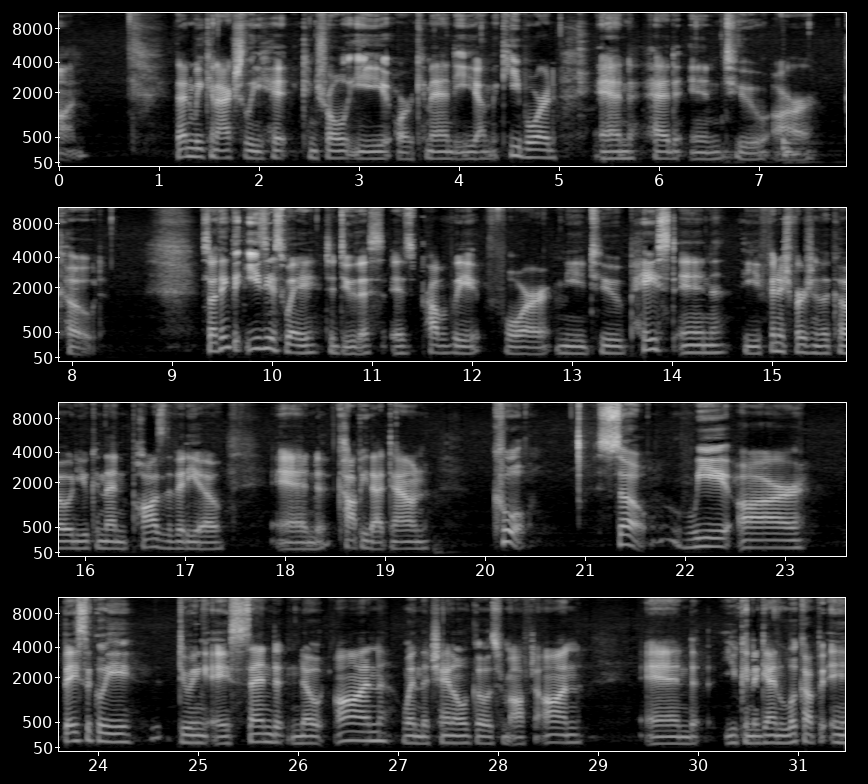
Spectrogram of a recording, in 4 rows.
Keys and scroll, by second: 6.5 ctrl+e.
